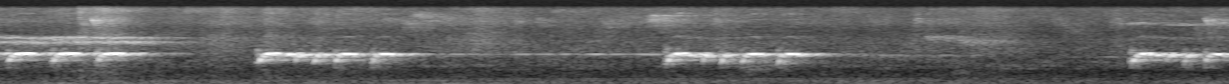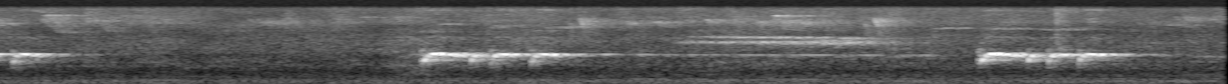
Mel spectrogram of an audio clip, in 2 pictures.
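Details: Training recording of zebra dove song: six repeated cooing phrases roughly every two seconds, each a fast pulsed trill trailing into a sustained low note, steady rhythm over faint background noise.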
